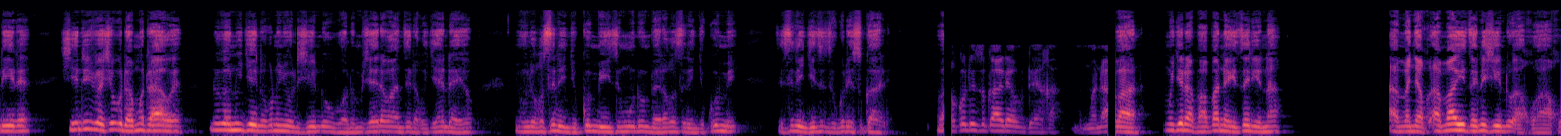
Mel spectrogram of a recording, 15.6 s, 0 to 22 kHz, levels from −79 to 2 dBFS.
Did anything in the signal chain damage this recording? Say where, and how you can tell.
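Yes. From 9.44 to 11.16 s the speech turns dull and boxy, which points to the input being switched to a poorer device, most likely a driver-level change to another microphone or a headset's call profile. Nothing above 5.5 kHz gets through, the level falls by roughly 10 dB, and a new noise floor sits roughly 50 dB under the signal. An 80 ms silence marks the moment the input changed over.

At 11.63 to 11.69 s the sound jumps abruptly ahead with a small discontinuity, the signature of a stream segment skipped at the network and playback stage. The likely cause is a segment of the stream that failed to load, so the player went straight on to the next one. Everything in that segment is lost rather than delayed. That is why the sound leaps forward at the seam instead of stalling or repeating.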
